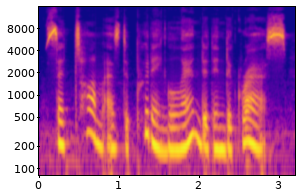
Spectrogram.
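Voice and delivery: ordinary delivery

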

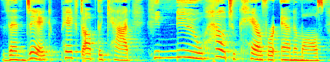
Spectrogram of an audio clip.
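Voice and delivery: usual speaking voice

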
